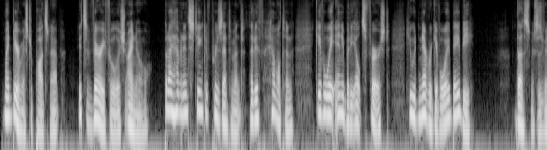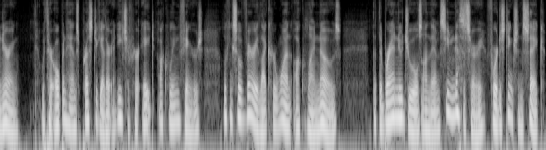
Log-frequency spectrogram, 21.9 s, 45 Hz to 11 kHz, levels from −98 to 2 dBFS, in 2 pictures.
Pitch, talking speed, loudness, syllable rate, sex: 120 Hz, 180 wpm, -19 LUFS, 5.9 syllables/s, male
